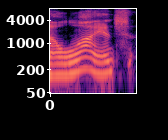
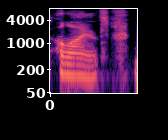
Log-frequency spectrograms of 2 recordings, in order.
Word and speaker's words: Alliance: We're back here with Russ Finch from Greenhouse in the Snow in Alliance, Nebraska. And by the way, the first segment, if you missed that, I learned how to say the word Alliance, not Alliance.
